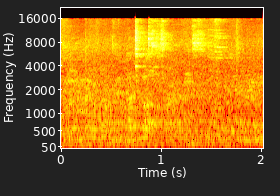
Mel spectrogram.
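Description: Light metallic clinks of a small silver puja cup and spoon, two short clusters about three-quarters of a second in and again just after the middle, over the chatter of voices in a crowded temple room.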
